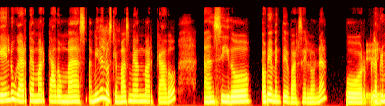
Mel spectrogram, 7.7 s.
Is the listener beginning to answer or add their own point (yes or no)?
no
